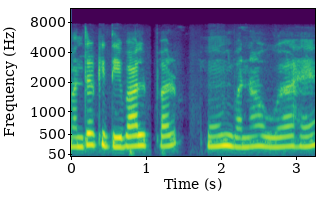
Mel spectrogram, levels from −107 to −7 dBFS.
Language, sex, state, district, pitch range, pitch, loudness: Hindi, female, Uttar Pradesh, Hamirpur, 220-245 Hz, 230 Hz, -17 LUFS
